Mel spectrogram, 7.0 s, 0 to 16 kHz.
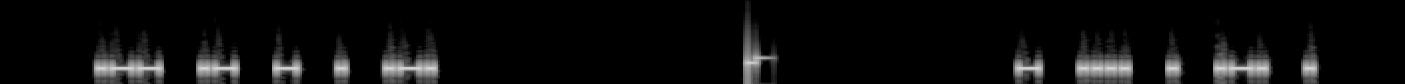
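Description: Fast Morse code at 35 wpm with 2x character spacing, sending words from a list of the top 100 words: quick, steady mid-pitched beeps keyed in two short bursts, separated by a pause broken only by a single sharp click. No voices.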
